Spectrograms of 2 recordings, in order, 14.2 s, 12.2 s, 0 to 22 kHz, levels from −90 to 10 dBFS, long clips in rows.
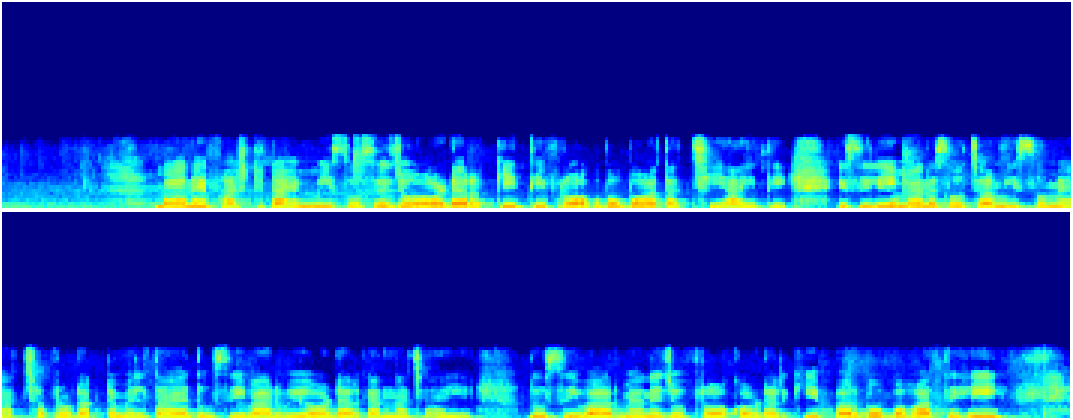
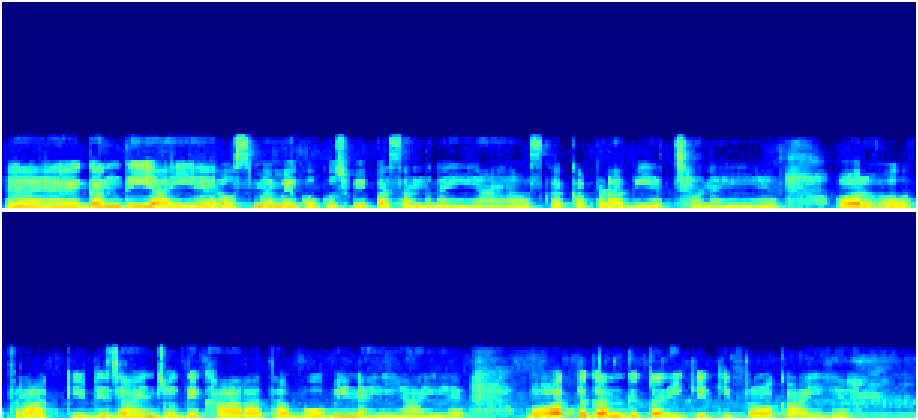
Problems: constant background noise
